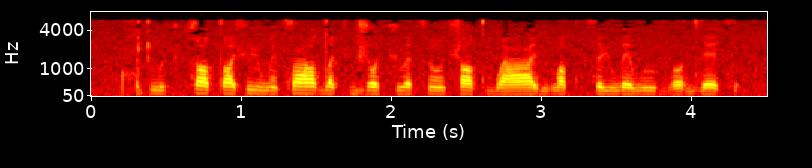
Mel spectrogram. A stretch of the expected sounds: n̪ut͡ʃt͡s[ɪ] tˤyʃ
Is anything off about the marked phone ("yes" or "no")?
yes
